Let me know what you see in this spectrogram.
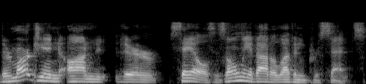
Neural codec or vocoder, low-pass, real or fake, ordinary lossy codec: codec, 16 kHz in and 24 kHz out, 1.1 kbps, FireRedTTS-2 codec; 7.2 kHz; fake; AAC, 48 kbps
